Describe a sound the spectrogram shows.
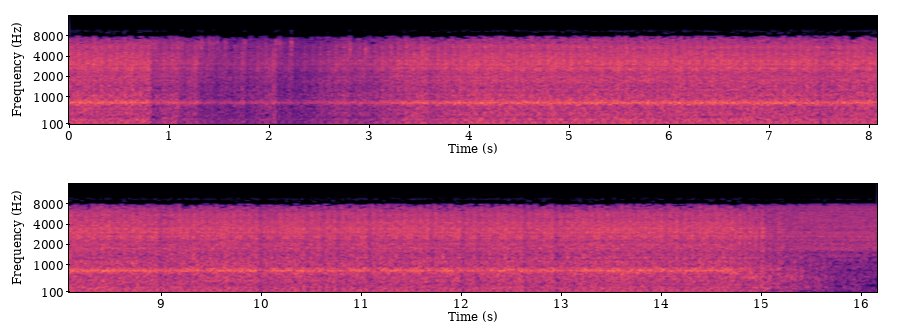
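Fluid rushes and hisses steadily through a pipe fitting.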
